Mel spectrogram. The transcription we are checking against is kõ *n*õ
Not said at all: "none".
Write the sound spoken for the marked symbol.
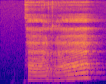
r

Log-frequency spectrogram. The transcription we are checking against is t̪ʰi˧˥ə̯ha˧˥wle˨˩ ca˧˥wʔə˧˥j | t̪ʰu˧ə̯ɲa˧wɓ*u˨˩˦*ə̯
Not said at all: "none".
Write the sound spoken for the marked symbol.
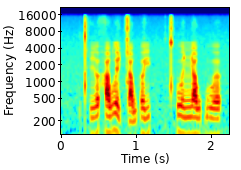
u˧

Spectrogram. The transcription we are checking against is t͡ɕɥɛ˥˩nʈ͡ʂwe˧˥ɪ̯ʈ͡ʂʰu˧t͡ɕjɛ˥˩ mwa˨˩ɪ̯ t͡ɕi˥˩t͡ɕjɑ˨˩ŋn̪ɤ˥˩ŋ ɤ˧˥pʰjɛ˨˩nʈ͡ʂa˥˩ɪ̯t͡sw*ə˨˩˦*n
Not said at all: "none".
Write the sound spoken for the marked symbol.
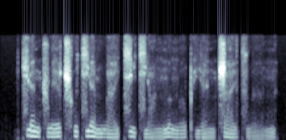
ə˨˩˦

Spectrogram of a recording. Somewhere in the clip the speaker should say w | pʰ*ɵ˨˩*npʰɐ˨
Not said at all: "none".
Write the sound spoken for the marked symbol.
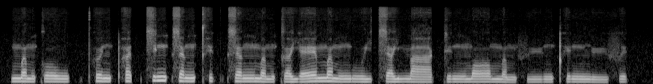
ɵ˨˩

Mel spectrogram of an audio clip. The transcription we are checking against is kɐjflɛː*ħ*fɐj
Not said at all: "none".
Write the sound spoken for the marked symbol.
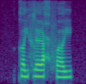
ħ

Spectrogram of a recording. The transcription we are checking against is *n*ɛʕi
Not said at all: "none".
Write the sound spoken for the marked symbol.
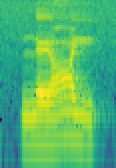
n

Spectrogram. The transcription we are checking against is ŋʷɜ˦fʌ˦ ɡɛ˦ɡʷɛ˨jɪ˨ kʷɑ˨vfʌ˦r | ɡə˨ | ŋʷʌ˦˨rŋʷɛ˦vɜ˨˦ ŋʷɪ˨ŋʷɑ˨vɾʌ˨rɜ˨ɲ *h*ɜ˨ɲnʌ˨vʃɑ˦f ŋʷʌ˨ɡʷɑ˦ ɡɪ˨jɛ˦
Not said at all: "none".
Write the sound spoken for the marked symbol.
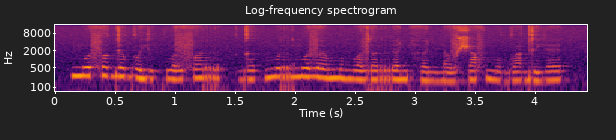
h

